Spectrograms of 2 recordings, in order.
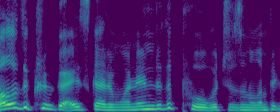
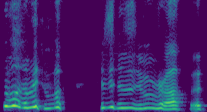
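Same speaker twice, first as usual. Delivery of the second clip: incredulous; 8 semitones higher, slower than usual. Retold or imitated. Panicked disbelief retold.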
